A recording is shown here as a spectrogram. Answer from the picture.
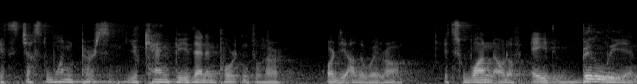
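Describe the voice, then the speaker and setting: An energetic man at a fairly low pitch, somewhat breathy, with a non-native accent, at a moderate pace and in audible room echo. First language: not English. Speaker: dating and confidence coach, YouTuber. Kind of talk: motivational talk to camera. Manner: casual, energetic.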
